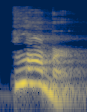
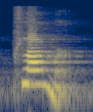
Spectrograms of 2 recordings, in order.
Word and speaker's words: plumber: اوكي the first one plumber plumber تفتكروا الستريسد سيلابل فين؟ هيبقى plum ولا er؟ Of course it's plum عشان انا بقول plumber.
